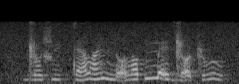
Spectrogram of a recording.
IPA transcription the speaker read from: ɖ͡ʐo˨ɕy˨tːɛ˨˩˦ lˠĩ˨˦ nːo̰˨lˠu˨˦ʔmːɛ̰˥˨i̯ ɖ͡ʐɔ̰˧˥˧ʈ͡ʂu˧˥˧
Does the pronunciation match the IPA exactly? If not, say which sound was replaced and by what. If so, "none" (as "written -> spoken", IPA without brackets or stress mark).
none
